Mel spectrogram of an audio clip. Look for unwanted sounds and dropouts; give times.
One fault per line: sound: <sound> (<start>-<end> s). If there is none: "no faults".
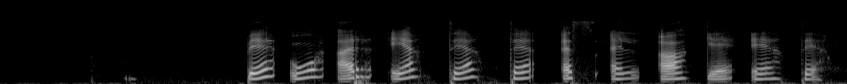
no faults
